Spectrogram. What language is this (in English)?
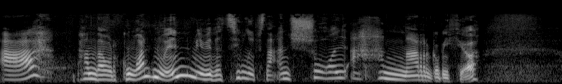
Welsh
